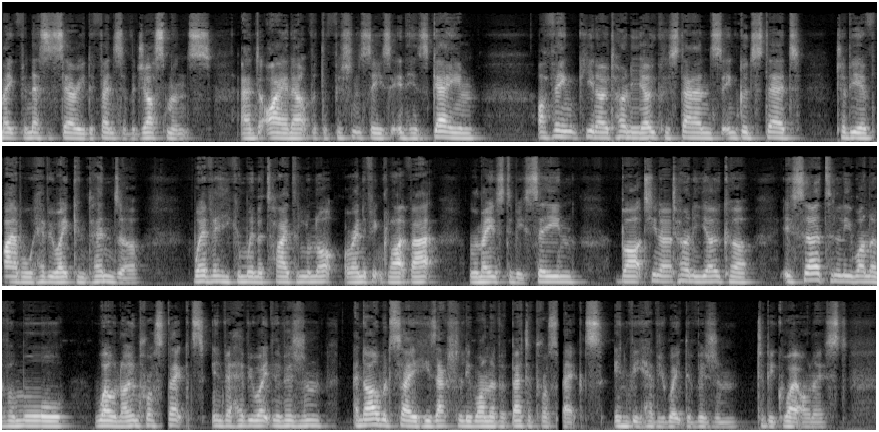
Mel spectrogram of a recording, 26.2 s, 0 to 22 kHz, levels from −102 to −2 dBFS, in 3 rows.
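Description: Six short dropouts turn up at 6.31, 8.71, 15.37, 17.83, 19.09 and 23.05 s, each a burst of packet loss about 60 ms long. Each time, the receiver didn't get the audio in time, so it stretched the last bit it had and faded it down for roughly 55 to 63 ms. You hear a brief held buzz or dying hiss, and then the sound picks up a little further on with that chunk gone.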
